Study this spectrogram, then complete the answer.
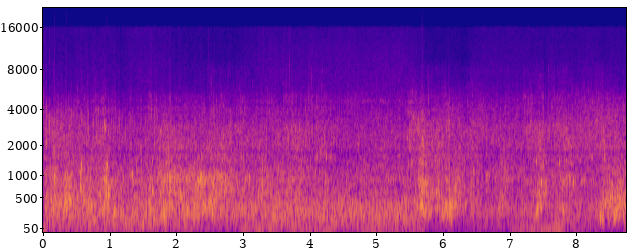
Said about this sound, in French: On entend le bruit de la mer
